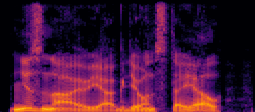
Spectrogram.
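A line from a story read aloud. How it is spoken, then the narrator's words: Grumbling woman. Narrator (Russian): проворчала она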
